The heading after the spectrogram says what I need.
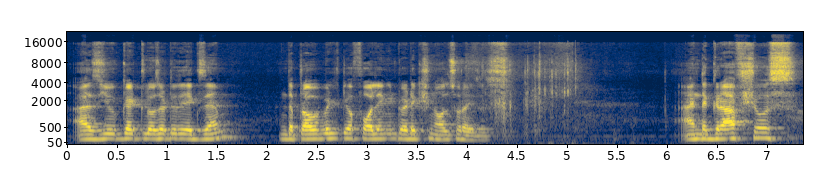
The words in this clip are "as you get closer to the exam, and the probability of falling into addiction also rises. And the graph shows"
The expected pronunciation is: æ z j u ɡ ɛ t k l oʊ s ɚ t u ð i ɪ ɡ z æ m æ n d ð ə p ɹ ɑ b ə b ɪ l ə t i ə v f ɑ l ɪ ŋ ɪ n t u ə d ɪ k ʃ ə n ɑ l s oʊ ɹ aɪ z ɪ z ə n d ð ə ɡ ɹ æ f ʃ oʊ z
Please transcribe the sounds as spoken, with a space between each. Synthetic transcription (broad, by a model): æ z j u ɡ ɛ t k l oʊ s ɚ t u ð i ɪ ɡ z æ m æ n d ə p ɹ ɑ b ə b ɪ l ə t i ə v f ɑ l ɪ ŋ ɪ n t u ə d ɪ k ʃ ə n ɑ l s oʊ ɹ aɪ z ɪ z ə n d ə ɡ ɹ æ f ʃ oʊ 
